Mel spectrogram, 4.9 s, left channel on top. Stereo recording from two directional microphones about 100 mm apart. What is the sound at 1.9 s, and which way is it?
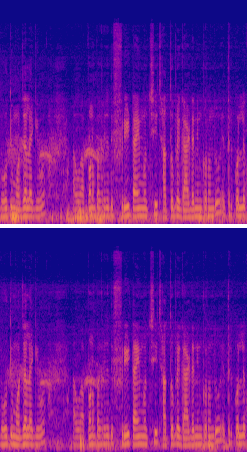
Speech, 5° right (ahead or behind).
